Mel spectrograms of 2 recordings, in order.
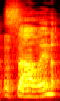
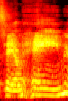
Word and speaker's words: Samhain: And Samhain? – Samhain, only the most famous. – Yes, also known as Samhain, if you're reading it. – No, it's not. But it looks like Samhain.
